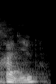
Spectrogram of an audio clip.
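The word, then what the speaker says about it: Khalil: simplement appelé radil voilà c'est écrit KH a l i l mais ça se prononce radil voilà j'ai un PR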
